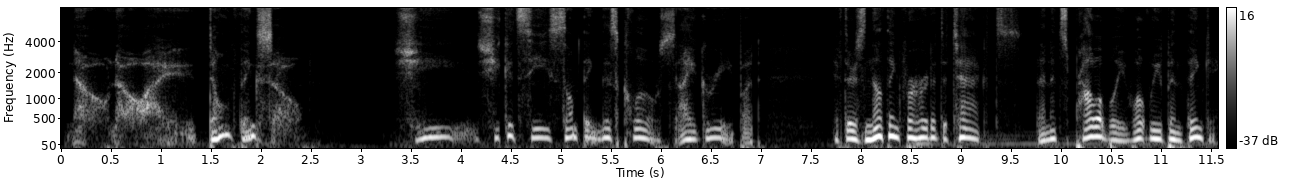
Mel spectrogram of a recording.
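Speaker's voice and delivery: faint, soft, half-whispered voice. The narrator voices Tamlin's reply, slightly whispering. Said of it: "Tamlin's trying to just be ever so slightly trying to whisper".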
